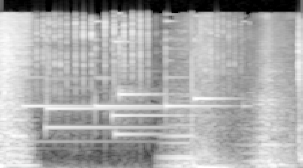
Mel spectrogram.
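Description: Short intro jingle of bell-like chime notes ringing out one after another at several pitches and held, with a soft low hit about a second in.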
